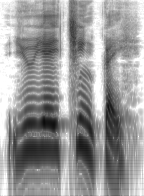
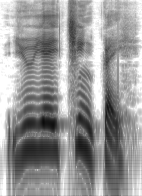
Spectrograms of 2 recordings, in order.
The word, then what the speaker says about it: yuyay chinkay: series videos where we teach you how to pronounce certain words in Quechua. So our word of the day for today is Yuechinkei. Yuechinkei. Yuechinkei.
